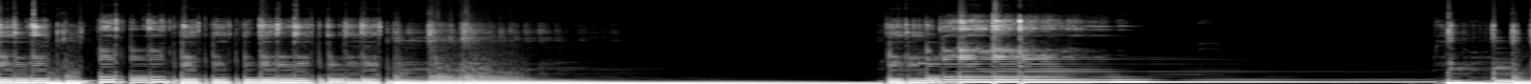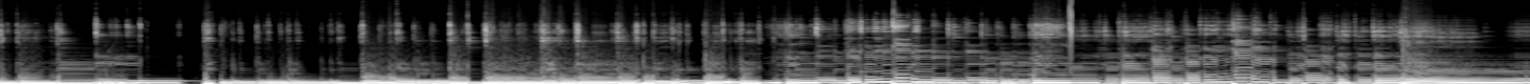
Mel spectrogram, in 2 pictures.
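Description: Music Man StingRay four-string electric bass, finger-played through an engaged Starlifter bass preamp/DI with a little drive. A quick run of notes gives way to two long low notes left ringing and dying away. Near the middle a busy riff starts again, with a brief break shortly after.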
